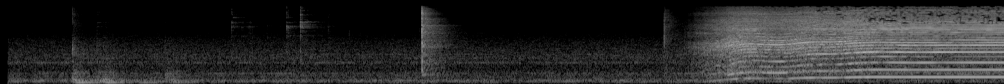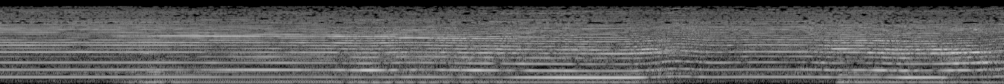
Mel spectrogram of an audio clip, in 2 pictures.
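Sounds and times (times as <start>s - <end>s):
multi-tool motor whining: 6.8s - 20.0s.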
